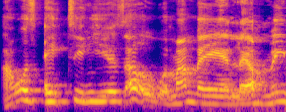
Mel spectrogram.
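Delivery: usual speaking voice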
